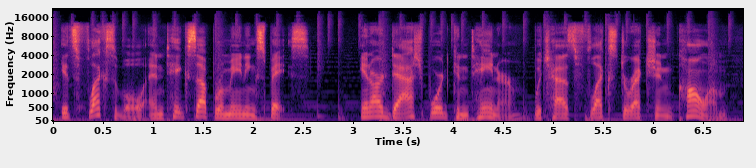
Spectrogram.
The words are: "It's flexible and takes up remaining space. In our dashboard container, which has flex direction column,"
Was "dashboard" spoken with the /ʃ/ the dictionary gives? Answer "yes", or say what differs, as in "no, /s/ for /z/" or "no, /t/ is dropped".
yes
